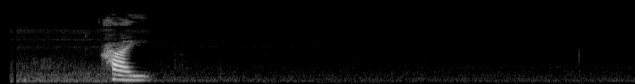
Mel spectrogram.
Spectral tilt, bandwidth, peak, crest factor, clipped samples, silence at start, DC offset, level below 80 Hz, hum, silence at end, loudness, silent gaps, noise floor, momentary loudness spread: -4.5 dB/octave; 11 kHz; -2 dBFS; 28 dB; under 0.1%; 1 s; under 0.1%; -76 dBFS; none; 4.85 s; -19 LUFS; none; -62 dBFS; 30 LU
